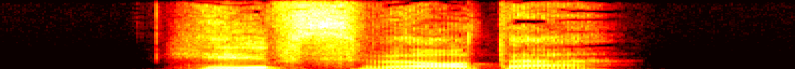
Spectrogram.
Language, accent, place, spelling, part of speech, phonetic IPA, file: German, Germany, Berlin, Hilfswörter, noun, [ˈhɪlfsˌvœʁtɐ], De-Hilfswörter.ogg
- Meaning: nominative/accusative/genitive plural of Hilfswort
